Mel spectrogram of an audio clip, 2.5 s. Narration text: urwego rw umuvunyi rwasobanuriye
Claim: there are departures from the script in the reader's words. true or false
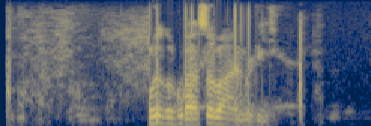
true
